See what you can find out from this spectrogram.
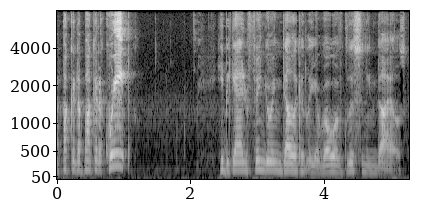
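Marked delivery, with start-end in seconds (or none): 0.0-1.1 rhythmic chugging ending in a loud high screech; chug-chug, then a sudden loud squawk; machine noise imitation. A narrator's reading. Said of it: "which was now going pocketa".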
